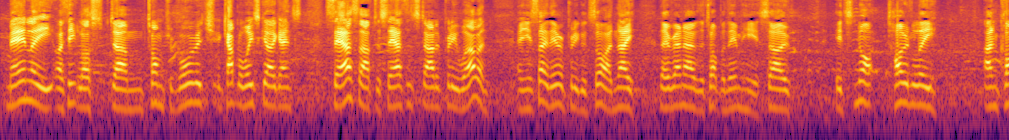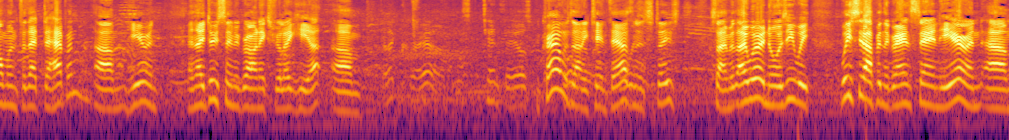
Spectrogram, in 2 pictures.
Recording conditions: outdoors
